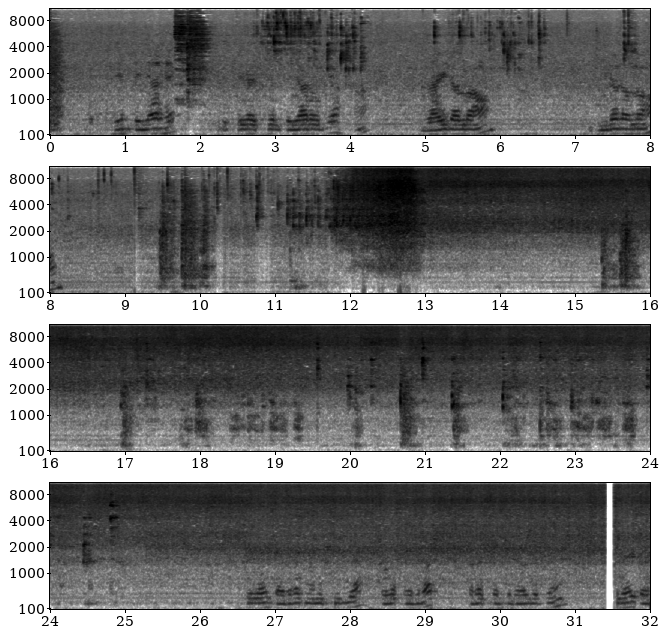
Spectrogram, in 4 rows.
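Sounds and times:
vegetables sizzling in hot oil: 0:07.6 - 0:32.0
metal ladle scraping a pan: 0:21.4 - 0:24.9.

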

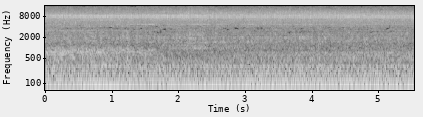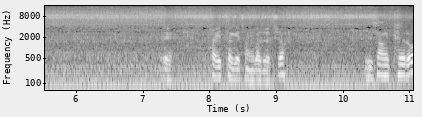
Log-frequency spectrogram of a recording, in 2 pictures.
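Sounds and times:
steady high hiss: 0:00.0 - 0:03.7
car engine idling: 0:00.0 - 0:11.0.

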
